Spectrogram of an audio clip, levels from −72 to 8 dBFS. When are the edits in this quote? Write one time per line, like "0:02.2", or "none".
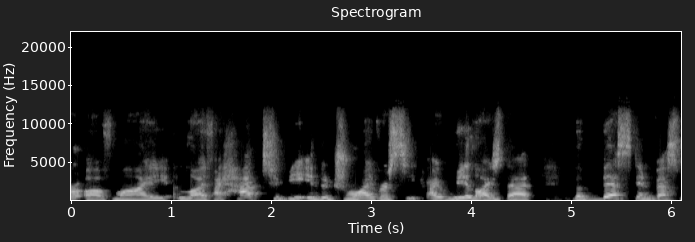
0:01.0
0:03.5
